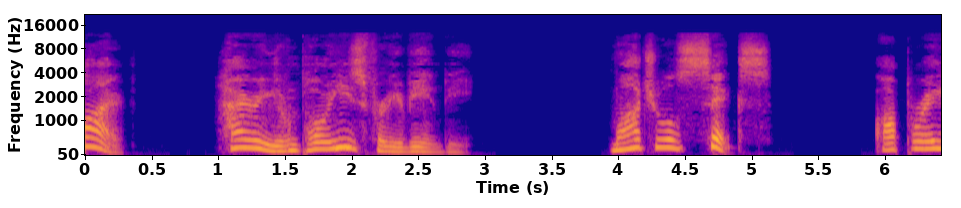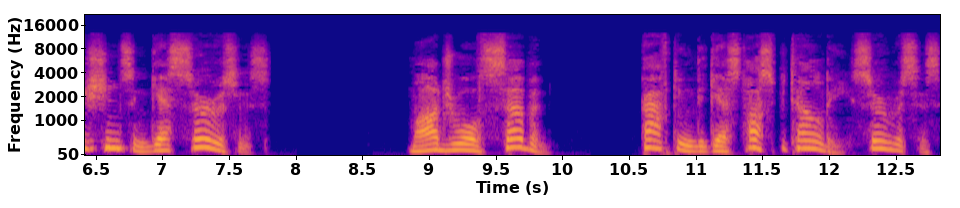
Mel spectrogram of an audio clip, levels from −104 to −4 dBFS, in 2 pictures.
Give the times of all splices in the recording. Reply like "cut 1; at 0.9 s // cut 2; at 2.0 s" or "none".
cut 1; at 1.5 s // cut 2; at 11.3 s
